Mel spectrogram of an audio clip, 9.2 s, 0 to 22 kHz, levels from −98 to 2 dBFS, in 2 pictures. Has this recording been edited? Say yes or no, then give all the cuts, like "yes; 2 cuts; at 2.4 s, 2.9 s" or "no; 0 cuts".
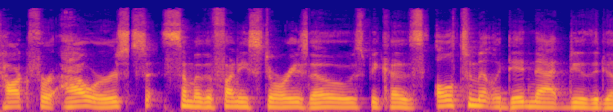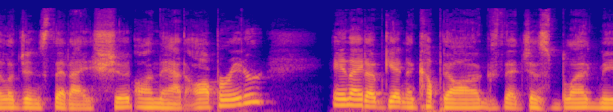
yes; 7 cuts; at 1.0 s, 2.3 s, 3.7 s, 4.5 s, 5.6 s, 7.3 s, 7.9 s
